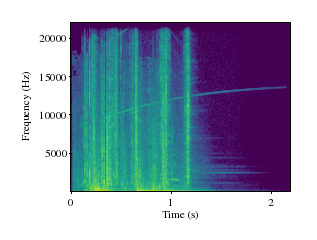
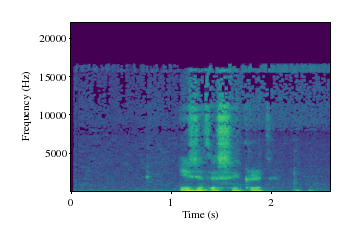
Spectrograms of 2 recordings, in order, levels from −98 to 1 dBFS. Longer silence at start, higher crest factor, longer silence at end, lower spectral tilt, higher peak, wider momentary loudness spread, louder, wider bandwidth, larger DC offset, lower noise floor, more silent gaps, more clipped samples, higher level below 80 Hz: second, 0 s vs 1.1 s; about the same, 20 dB vs 16 dB; first, 0.9 s vs 0.2 s; about the same, -3.5 dB/octave vs -4.5 dB/octave; first, 0 dBFS vs -8 dBFS; second, 7 LU vs 24 LU; first, -17 LUFS vs -21 LUFS; first, over 20 kHz vs 17 kHz; neither; first, -74 dBFS vs -55 dBFS; neither; neither; first, -28 dBFS vs -48 dBFS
